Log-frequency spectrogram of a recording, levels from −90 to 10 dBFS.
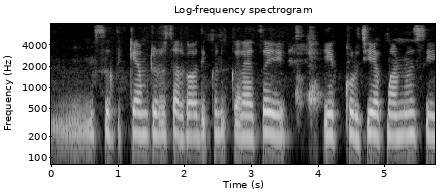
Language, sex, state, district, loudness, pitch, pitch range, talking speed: Marathi, female, Maharashtra, Dhule, -17 LUFS, 210 Hz, 200-220 Hz, 105 wpm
